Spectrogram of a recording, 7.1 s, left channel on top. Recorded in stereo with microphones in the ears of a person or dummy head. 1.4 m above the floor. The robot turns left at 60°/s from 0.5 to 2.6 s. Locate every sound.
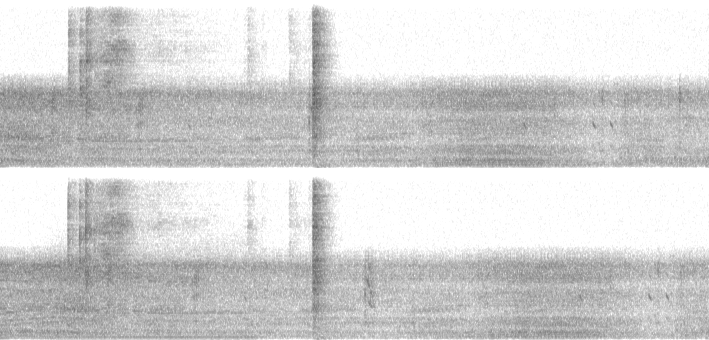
0.7 s tape being pulled: 80° right, 2 m; by 3.3 s 20° left (ahead or behind), 2 m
